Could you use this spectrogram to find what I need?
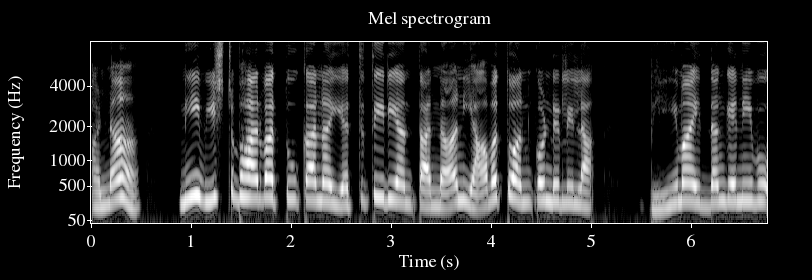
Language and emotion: Kannada, surprised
